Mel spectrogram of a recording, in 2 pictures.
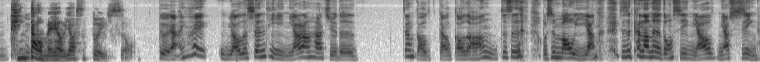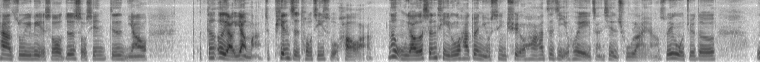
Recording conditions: poor microphone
